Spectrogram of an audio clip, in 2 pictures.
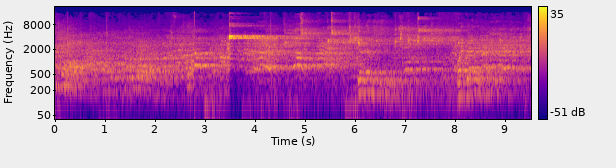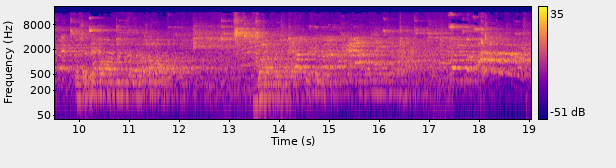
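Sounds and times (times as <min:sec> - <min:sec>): voices echoing in gym: 0:00.0 - 0:19.0.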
